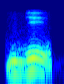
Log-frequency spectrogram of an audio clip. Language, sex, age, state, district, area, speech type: Maithili, male, 30-45, Bihar, Sitamarhi, urban, conversation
